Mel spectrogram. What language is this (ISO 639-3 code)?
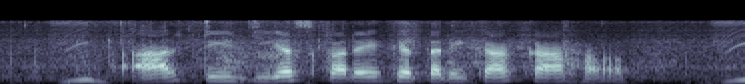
bho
